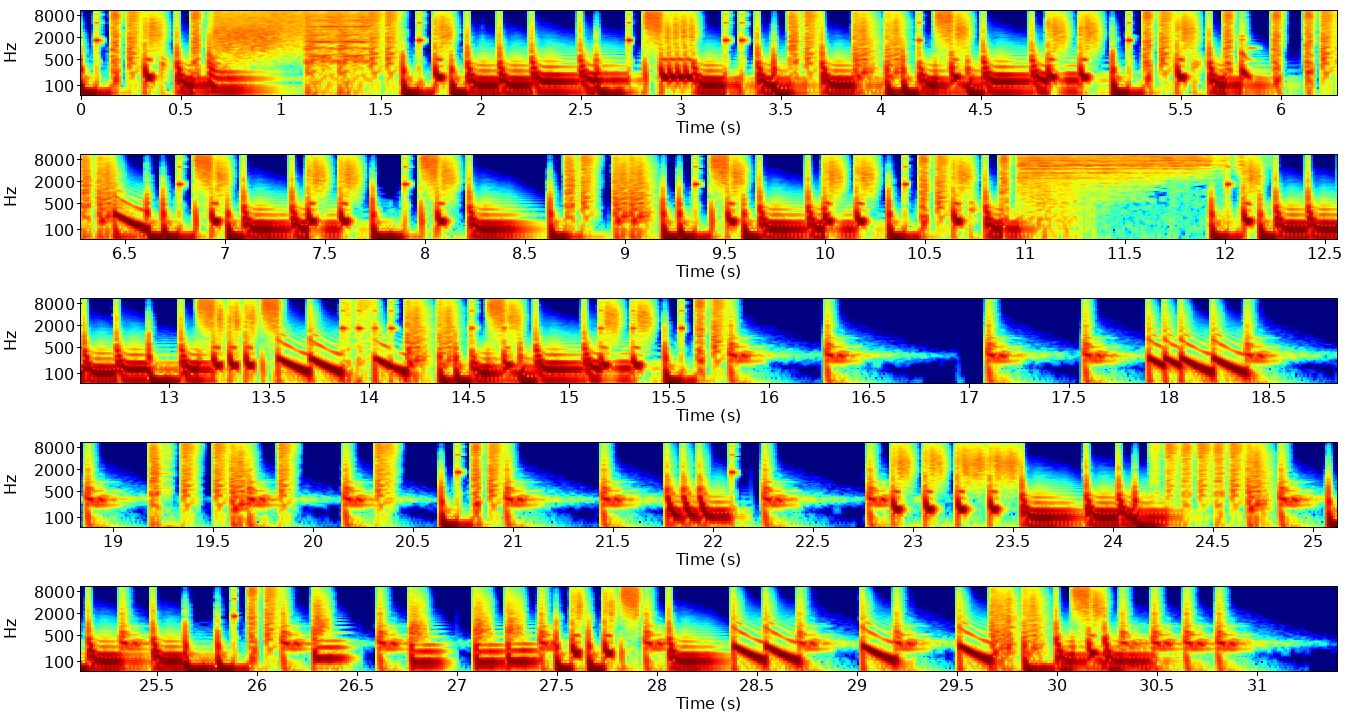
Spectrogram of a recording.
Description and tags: A crazy little breakbeat.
